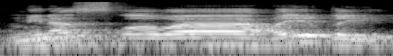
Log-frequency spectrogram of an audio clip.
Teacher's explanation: عین کی آواز گلے کے درمیان سے نکالنی ہے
